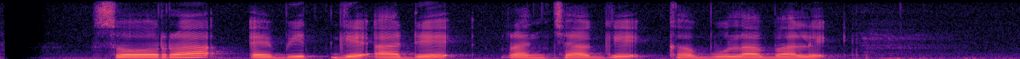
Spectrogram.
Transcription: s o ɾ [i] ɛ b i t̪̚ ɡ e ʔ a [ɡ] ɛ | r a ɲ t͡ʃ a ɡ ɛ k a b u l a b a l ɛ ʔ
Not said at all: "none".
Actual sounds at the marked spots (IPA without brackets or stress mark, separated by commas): a, d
